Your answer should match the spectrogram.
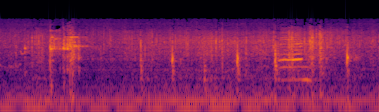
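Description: Pots and pans clatter in a kitchen over a steady sizzle of frying food, with scattered sharp clinks and a brief metallic ring, close by and moderately loud, no voices.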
